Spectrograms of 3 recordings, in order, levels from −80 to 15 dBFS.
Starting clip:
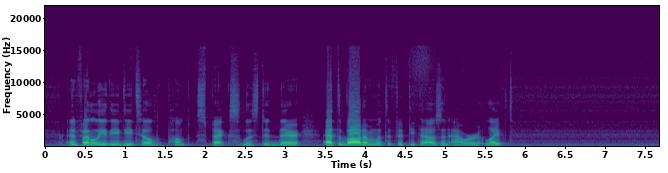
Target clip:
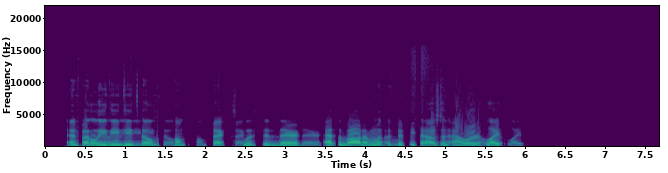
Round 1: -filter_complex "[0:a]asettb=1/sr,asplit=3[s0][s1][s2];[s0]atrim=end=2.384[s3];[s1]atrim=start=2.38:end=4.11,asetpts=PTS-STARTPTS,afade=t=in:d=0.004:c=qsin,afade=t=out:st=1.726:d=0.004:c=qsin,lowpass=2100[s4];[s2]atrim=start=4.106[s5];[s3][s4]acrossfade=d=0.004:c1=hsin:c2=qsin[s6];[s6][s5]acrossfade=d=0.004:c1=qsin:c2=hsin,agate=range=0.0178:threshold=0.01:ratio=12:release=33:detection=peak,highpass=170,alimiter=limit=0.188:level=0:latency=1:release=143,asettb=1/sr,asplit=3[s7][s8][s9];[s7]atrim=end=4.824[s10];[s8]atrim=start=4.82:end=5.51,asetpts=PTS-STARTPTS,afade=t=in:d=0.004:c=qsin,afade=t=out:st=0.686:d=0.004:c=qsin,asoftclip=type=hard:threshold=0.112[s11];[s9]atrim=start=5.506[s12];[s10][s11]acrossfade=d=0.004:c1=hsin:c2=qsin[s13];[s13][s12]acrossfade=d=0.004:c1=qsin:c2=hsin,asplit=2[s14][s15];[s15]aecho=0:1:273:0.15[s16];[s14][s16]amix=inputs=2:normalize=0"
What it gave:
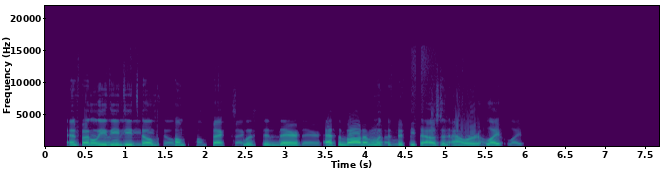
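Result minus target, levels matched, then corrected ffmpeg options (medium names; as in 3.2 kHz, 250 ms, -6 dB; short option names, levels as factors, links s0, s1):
125 Hz band -4.5 dB
-filter_complex "[0:a]asettb=1/sr,asplit=3[s0][s1][s2];[s0]atrim=end=2.384[s3];[s1]atrim=start=2.38:end=4.11,asetpts=PTS-STARTPTS,afade=t=in:d=0.004:c=qsin,afade=t=out:st=1.726:d=0.004:c=qsin,lowpass=2100[s4];[s2]atrim=start=4.106[s5];[s3][s4]acrossfade=d=0.004:c1=hsin:c2=qsin[s6];[s6][s5]acrossfade=d=0.004:c1=qsin:c2=hsin,agate=range=0.0178:threshold=0.01:ratio=12:release=33:detection=peak,highpass=68,alimiter=limit=0.188:level=0:latency=1:release=143,asettb=1/sr,asplit=3[s7][s8][s9];[s7]atrim=end=4.824[s10];[s8]atrim=start=4.82:end=5.51,asetpts=PTS-STARTPTS,afade=t=in:d=0.004:c=qsin,afade=t=out:st=0.686:d=0.004:c=qsin,asoftclip=type=hard:threshold=0.112[s11];[s9]atrim=start=5.506[s12];[s10][s11]acrossfade=d=0.004:c1=hsin:c2=qsin[s13];[s13][s12]acrossfade=d=0.004:c1=qsin:c2=hsin,asplit=2[s14][s15];[s15]aecho=0:1:273:0.15[s16];[s14][s16]amix=inputs=2:normalize=0"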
